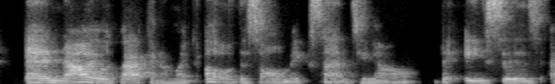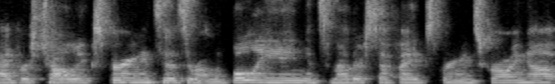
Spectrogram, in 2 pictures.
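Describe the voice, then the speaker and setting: With a Midwestern American accent, a woman speaks fairly quickly in a fairly low, monotone voice with flat intonation and hardly any pauses. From rural US Midwest. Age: 30s. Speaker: scientist. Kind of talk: interview.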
